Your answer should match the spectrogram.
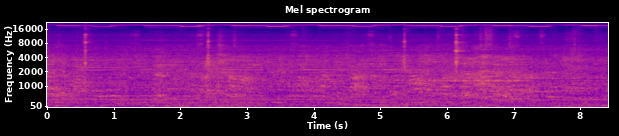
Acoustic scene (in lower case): restaurant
